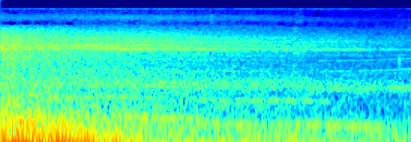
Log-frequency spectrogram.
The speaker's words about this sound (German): Krass, das Ding schnurrt immer noch.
